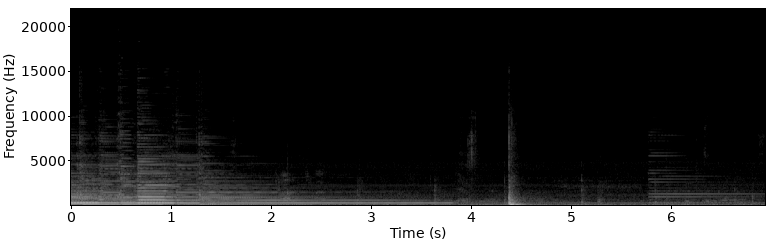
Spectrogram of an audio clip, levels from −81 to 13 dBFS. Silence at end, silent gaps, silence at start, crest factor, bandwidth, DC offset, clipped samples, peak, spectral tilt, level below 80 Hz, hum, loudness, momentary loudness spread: 0 s; none; 0 s; 20 dB; 11 kHz; under 0.1%; under 0.1%; -12 dBFS; -7.5 dB/octave; -42 dBFS; none; -32 LUFS; 23 LU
